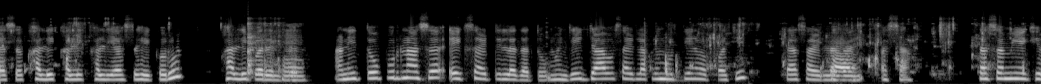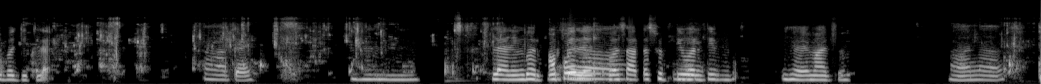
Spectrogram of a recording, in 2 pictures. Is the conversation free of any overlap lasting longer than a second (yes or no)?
yes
